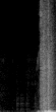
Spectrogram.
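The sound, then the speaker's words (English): After a moment of silence, a door opens or shuts with a quick rushing scrape and a low, heavy thud, fairly loud and with no voices. “Open the door.”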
